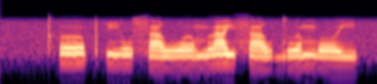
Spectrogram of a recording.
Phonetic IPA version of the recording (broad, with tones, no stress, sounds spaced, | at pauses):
kʰ ɤː˧˥ pʰ iː˧˩ w s a˩ w ʋ ɤː˩˧ m l a˧ j s a˩ w d u˩˧ ə̯ m oː˩ j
